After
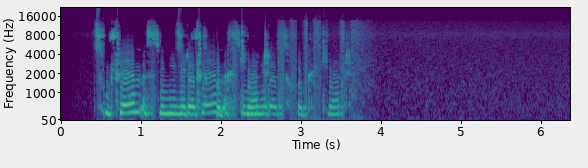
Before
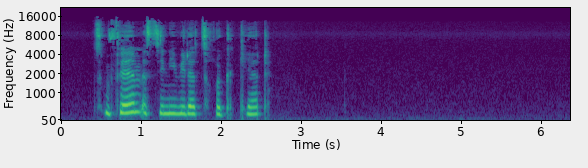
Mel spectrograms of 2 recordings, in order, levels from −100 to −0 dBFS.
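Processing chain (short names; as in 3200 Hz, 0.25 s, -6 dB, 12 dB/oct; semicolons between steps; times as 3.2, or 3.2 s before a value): opening faded in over 0.93 s; reverb removal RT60 1.5 s; treble ducked by the level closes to 1400 Hz, closed at -27.5 dBFS; compressor 8:1, threshold -29 dBFS, peak gain reduction 9.5 dB; overdrive pedal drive 19 dB, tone 6200 Hz, clips at -20.5 dBFS; echo 1.019 s -6.5 dB; sustainer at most 64 dB/s; gain -3 dB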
